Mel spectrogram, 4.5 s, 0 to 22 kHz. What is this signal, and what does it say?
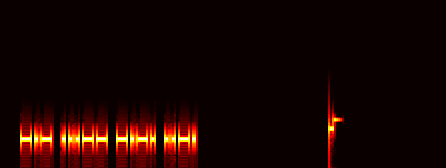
Morse code, heard as a keyed tone, about 34 wpm, 700 Hz. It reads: K3CF
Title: USA Call Signs - 4 Characters - 4x Character Spacing - 35wpm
